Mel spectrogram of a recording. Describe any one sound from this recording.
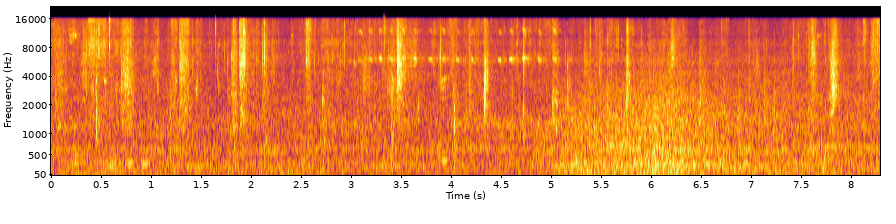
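Footsteps scuff on stone steps.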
